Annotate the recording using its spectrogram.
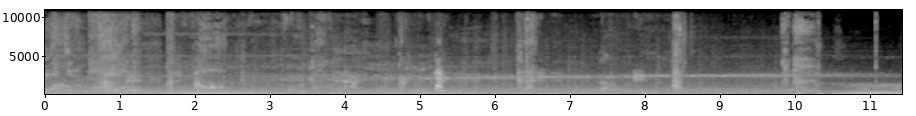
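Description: Footsteps pad softly on a wet surface.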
